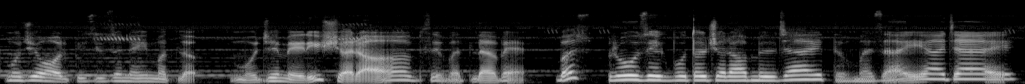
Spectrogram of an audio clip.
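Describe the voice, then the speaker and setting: A woman voicing a drunken, menacing witch in a cartoon horror comedy, with a slow singsong drawl. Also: lowish voice, creaky, a little mellow, muffled recording, heavily acted. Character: drunken female witch, menacing, singing and demanding liquor.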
